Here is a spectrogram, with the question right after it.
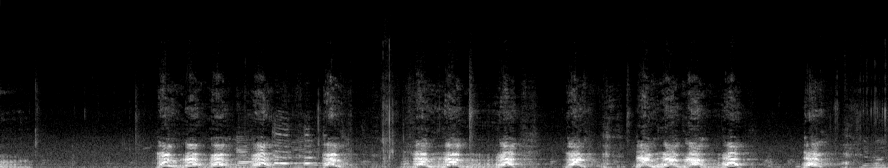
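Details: Kangal puppy beside a tandır oven, barking at its own reflection in a mirror: clustered bursts of sharp, high yapping barks in quick series, with people talking throughout.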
